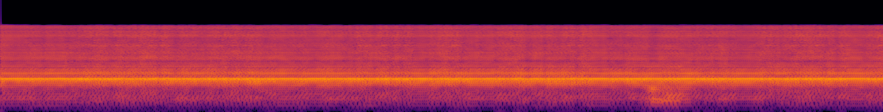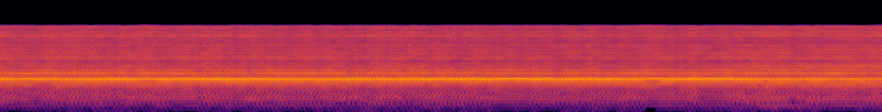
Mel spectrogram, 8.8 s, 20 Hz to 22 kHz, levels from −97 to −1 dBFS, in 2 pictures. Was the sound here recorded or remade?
remade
